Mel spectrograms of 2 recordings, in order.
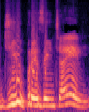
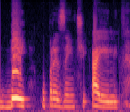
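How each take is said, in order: First: The first word is weak with an 'ee' vowel. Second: The first word is stressed with a clear 'e' vowel. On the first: The speaker calls it wrong. "Dá para eu ler nessa frase, de o presente a ele? Não dá" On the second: The speaker calls it right. "agora é forte, é tônico"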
